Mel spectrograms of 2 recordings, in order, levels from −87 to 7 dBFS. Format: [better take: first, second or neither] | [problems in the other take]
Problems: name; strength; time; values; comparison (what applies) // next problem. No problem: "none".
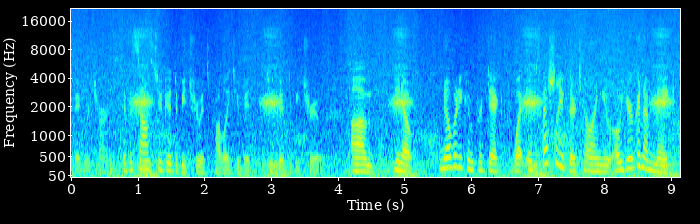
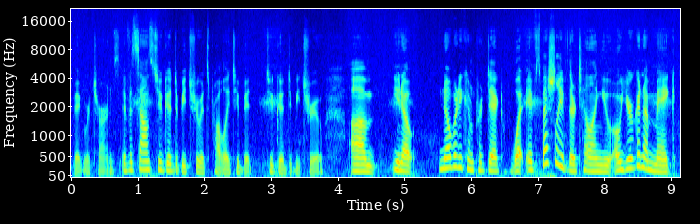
second | hiss; loud; throughout; 3 dB below the speech; faint in the second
